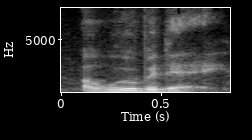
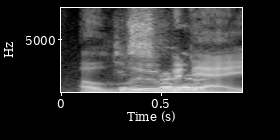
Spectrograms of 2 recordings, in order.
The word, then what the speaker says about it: Olugbode: I asked him recently how you pronounce his name. It's Olugbode. Olugbode.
